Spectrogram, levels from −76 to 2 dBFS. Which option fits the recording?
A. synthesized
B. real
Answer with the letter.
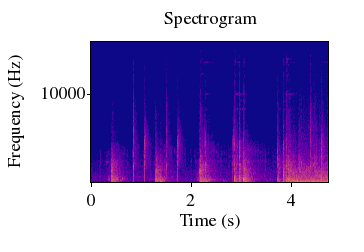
B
